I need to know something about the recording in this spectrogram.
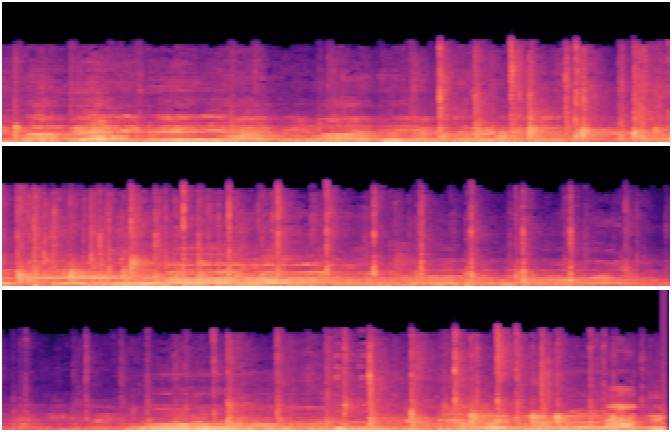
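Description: A group of young men and women sing together loudly nearby.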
